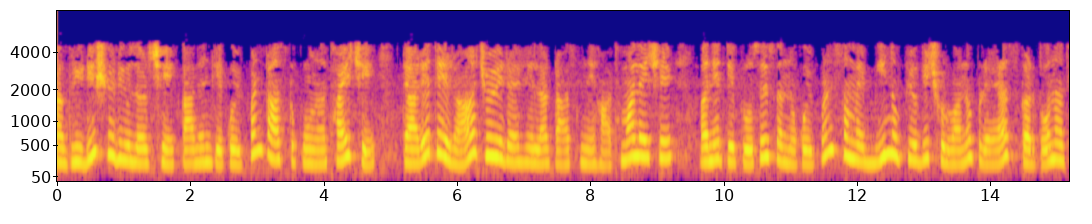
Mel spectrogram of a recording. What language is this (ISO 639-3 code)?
guj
